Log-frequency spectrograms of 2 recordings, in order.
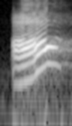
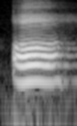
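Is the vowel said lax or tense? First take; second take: tense; lax. First: The vowel is said tense and full. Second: The vowel is said lax and reduced. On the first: It is the stressed vowel. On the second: It is the unstressed vowel.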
